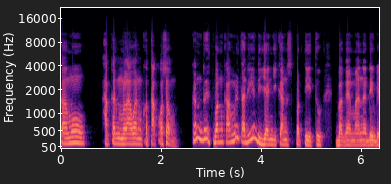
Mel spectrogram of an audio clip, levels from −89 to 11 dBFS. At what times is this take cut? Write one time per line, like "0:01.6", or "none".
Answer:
0:05.3

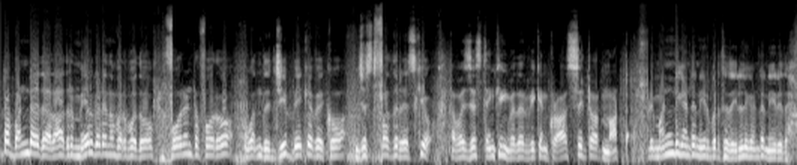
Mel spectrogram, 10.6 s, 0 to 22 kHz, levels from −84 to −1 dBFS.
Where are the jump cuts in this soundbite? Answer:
0:02.0
0:05.9
0:08.6

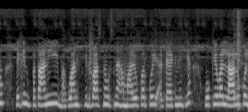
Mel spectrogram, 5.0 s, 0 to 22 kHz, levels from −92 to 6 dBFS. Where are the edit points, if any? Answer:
none

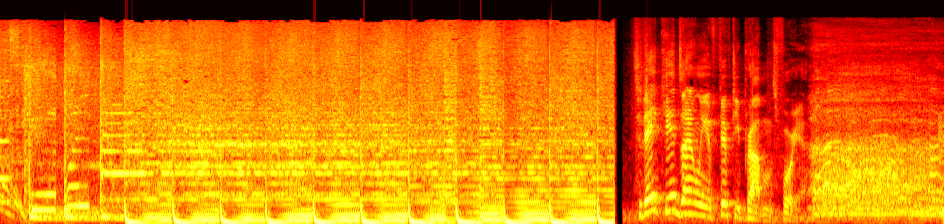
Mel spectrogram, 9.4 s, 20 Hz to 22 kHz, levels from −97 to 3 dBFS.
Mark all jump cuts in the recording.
none

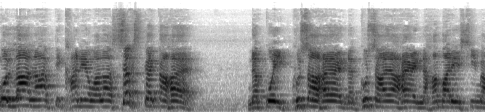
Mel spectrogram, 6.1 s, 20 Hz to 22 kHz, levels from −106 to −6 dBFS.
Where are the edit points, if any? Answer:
none

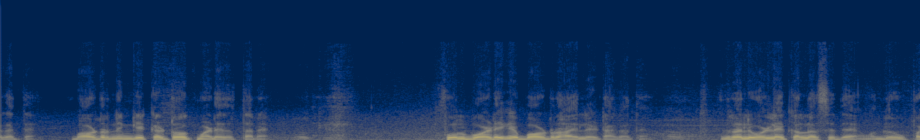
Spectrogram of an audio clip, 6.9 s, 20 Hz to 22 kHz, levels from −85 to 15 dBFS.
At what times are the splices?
none

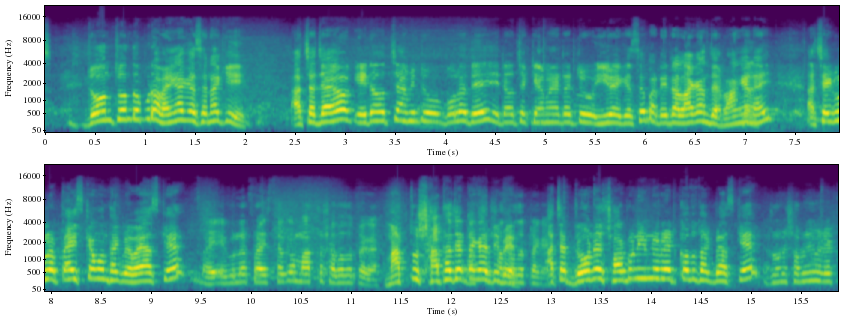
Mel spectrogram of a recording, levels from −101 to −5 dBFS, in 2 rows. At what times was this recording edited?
none

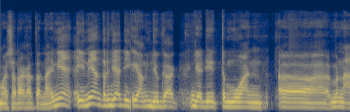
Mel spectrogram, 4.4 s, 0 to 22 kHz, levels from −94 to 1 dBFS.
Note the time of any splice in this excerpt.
0:01.6

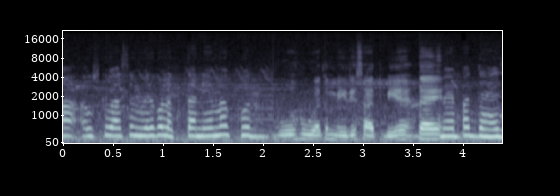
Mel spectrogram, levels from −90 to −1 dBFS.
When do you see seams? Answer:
0:02.1
0:03.5

